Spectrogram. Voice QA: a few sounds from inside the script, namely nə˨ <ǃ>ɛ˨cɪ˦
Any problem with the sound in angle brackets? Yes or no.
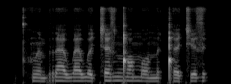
no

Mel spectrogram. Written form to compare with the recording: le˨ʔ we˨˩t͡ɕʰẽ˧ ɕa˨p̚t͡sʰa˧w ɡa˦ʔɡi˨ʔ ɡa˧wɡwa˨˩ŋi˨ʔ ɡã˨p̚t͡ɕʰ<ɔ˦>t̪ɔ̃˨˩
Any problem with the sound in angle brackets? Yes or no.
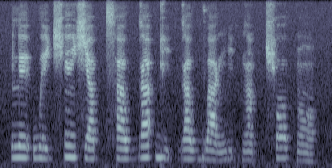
no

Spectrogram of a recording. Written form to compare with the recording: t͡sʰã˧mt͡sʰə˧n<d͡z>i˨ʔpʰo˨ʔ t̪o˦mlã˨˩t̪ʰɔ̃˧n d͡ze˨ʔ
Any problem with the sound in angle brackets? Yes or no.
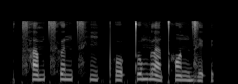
yes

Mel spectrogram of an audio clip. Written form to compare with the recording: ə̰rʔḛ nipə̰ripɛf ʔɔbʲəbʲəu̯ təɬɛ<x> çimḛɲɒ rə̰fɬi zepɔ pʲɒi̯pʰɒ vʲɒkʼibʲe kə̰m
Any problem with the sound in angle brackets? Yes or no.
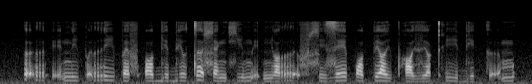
yes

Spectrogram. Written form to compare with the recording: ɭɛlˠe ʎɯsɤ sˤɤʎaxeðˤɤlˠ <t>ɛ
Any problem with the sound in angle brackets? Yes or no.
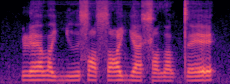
no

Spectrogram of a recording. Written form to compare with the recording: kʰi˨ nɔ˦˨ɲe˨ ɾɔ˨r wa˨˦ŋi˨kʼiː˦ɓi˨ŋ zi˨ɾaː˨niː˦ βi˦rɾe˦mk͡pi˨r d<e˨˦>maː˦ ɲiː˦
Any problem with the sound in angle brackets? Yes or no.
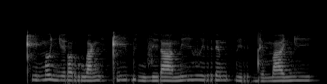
yes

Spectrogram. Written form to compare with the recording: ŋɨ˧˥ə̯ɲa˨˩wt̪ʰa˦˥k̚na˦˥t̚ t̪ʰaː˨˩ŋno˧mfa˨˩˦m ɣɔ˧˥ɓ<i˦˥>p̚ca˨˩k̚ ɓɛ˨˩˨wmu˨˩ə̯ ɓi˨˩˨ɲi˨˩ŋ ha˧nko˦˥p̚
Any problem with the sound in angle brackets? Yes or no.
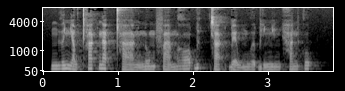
yes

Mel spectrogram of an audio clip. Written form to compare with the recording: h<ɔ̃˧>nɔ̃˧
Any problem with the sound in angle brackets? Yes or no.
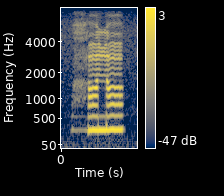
no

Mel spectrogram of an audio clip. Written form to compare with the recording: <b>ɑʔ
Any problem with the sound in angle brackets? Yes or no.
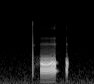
yes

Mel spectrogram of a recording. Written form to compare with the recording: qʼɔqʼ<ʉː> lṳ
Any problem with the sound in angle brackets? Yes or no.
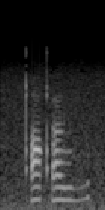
yes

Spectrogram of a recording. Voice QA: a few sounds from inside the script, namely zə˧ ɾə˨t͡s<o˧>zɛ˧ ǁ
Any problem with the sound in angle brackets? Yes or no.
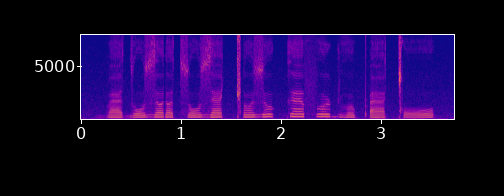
no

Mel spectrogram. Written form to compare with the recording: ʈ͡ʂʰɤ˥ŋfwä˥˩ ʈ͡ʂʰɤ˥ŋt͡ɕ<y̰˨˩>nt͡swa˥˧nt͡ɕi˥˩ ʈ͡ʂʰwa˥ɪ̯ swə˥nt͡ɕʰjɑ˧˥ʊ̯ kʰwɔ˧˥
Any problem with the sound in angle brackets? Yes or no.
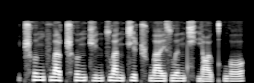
yes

